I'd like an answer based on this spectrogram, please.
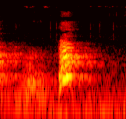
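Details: One short bark from an American Akita in Gurgaon, a sudden harsh burst, with background murmur before it.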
